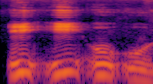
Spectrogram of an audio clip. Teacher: समृत उन स्वर को कहा जाता है जिनके उच्चारण में हमारा मुखद्वार लगभग बंद रहता है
